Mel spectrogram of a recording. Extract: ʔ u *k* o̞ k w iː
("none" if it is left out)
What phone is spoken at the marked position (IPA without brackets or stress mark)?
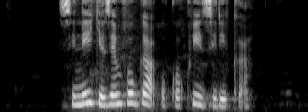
k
